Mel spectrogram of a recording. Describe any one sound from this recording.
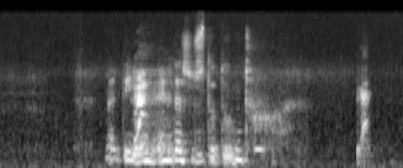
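A young woman sobs and sniffles.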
